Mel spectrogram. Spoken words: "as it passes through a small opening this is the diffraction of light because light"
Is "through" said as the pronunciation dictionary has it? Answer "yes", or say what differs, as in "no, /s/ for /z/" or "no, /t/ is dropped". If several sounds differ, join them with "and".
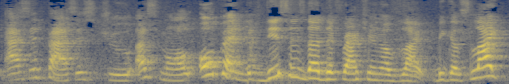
no, /t/ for /θ/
